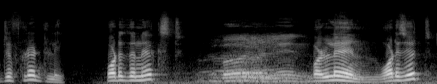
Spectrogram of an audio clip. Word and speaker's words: Berlin: For no rhyme or reason, which are pronounced differently. What is the next? Berlin. Berlin. What is it? Berlin.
